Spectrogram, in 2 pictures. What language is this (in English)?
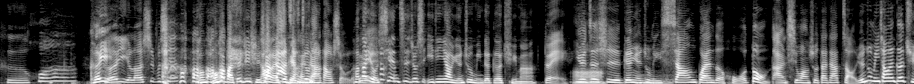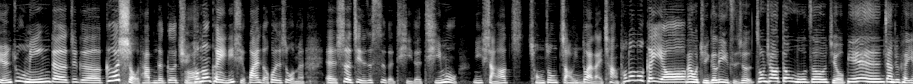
Chinese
